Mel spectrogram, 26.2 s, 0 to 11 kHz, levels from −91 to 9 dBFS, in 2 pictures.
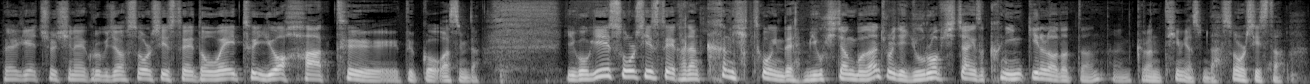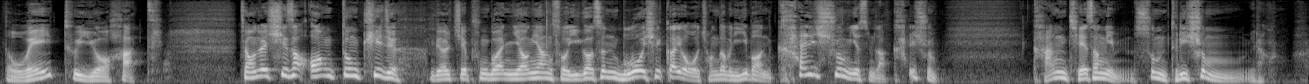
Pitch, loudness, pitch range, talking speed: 145 Hz, -17 LUFS, 125-170 Hz, 365 characters per minute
